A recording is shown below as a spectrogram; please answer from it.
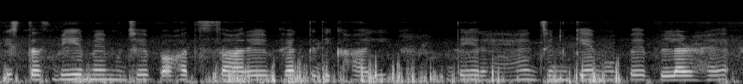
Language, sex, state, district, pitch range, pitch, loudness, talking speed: Hindi, female, Uttar Pradesh, Lalitpur, 205-220 Hz, 215 Hz, -20 LUFS, 130 wpm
